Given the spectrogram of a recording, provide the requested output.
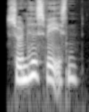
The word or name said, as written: sundhedsvæsen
